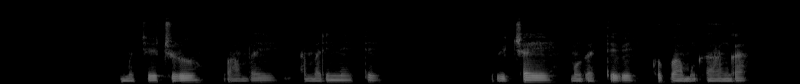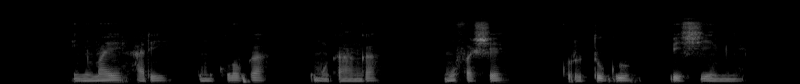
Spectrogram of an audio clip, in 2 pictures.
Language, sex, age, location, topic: Kinyarwanda, male, 18-24, Kigali, health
